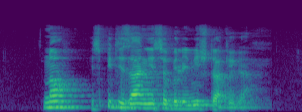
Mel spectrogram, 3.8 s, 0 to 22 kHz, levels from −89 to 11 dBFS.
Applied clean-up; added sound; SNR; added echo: none; none; none; none.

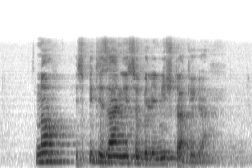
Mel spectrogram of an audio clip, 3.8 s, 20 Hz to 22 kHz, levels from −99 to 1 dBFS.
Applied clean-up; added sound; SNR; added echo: none; none; none; reverberation time 1.4 s.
